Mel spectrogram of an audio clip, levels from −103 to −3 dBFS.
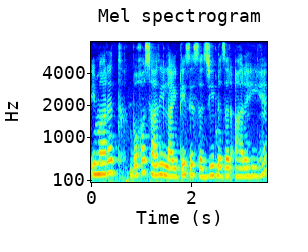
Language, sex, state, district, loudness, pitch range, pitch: Hindi, female, Uttar Pradesh, Ghazipur, -35 LUFS, 180-225 Hz, 200 Hz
